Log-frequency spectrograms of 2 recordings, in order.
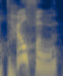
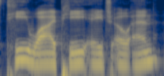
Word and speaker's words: Typhon: the US deployed a Typhon I believe that's how you pronounce it it's typ ho n it looks like it should be typhoon but there's only one o so I'm GNA say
